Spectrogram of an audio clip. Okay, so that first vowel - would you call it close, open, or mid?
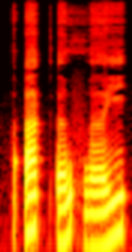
open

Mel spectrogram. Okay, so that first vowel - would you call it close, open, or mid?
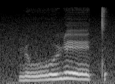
mid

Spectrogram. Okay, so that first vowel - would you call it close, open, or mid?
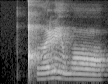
mid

